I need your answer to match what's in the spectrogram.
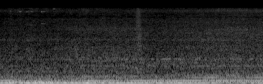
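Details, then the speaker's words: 1966 Renault Dauphine, fresh spark plugs, possibly bad gas in carburetor bowl, just started: smooth, even low rumble holding steady idle, no misses or knocks; started up nice, running cleanly. "Key is on. I don't know if I should pump it or not. Ooh, that started up nice."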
